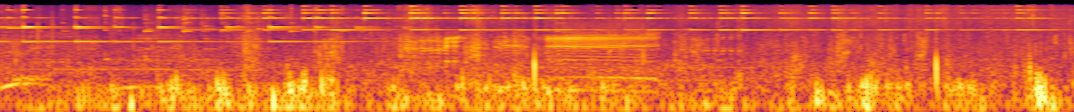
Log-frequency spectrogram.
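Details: Flock of Merino sheep at a Turkish farm, goats also kept there: one clear quavering bleat midway through steady shuffling, knocks and rustling, with a man's Turkish voice in the background.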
